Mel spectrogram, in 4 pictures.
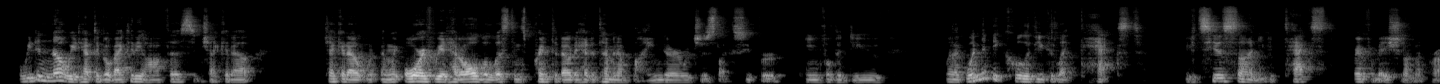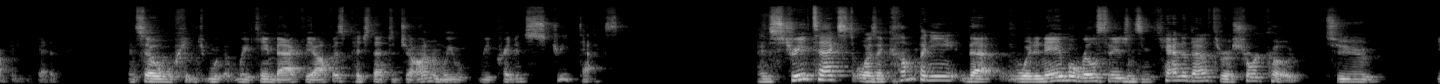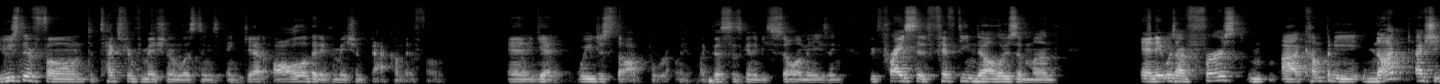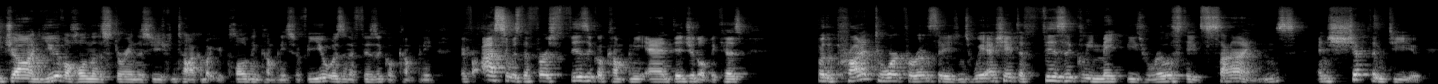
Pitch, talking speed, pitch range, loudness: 130 Hz, 225 wpm, 115-150 Hz, -23 LUFS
